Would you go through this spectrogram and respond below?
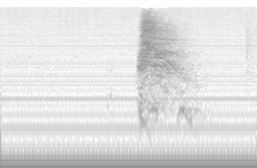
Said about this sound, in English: I have to sneeze.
